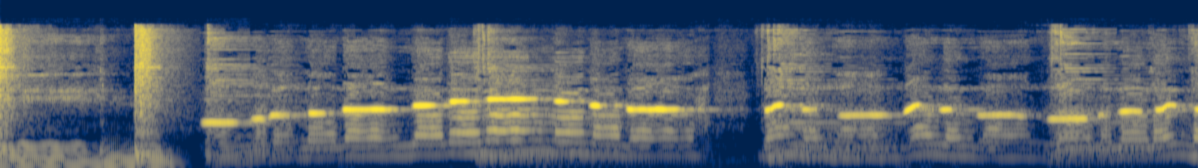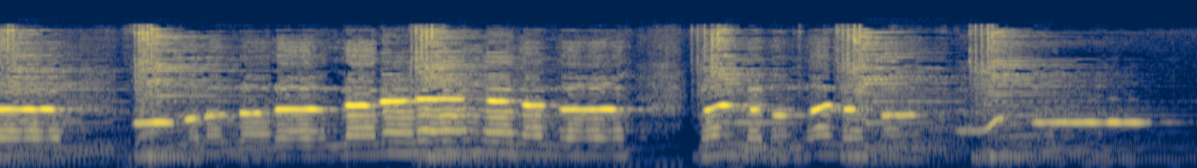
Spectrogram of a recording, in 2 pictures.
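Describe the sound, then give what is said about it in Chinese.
Bright whistling carries the melody of an upbeat pop song, repeating short phrases in rhythmic runs over a steady instrumental backing throughout. “好像跟着口哨的声音一起轻快起来了”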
